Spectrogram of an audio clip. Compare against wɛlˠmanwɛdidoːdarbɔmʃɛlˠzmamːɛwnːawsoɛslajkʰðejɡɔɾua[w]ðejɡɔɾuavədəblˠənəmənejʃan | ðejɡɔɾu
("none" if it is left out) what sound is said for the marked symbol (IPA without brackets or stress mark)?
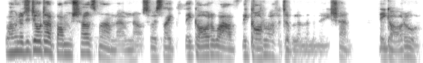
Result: v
